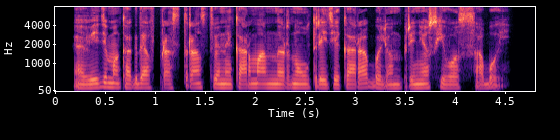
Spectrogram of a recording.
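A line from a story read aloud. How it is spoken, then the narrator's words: Calm reply. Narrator (Russian): спокойно ответил Гийом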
